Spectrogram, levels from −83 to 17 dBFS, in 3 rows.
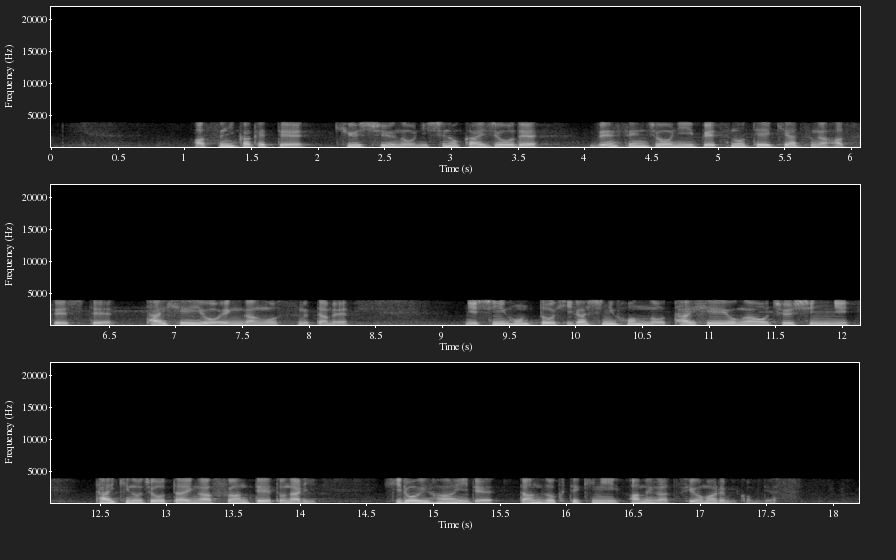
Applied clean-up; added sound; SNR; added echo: none; none; none; none.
